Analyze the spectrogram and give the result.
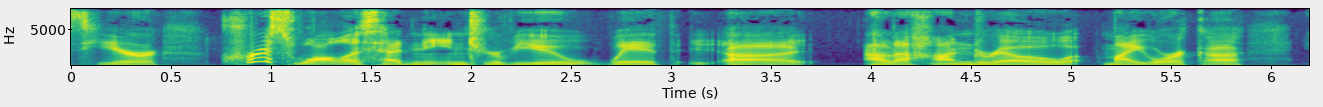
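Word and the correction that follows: Mayorkas: and it's getting a lot of play. – Mallorcas. – I know. Some people are telling me I got to pronounce the S. I keep forgetting.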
